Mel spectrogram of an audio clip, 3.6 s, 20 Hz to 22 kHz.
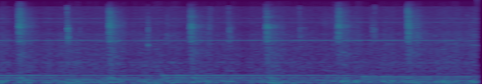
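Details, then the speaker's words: Shift solenoid from a Subaru 5EAT automatic transmission, bench-tested on 9-volt battery leads before cleaning. Sharp, irregular clicks about every half second over a low hum, with little plunger movement; the solenoid is sticking. "so with that tester I can hear it click in and out but I'm not seeing a whole lot of movement from it"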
